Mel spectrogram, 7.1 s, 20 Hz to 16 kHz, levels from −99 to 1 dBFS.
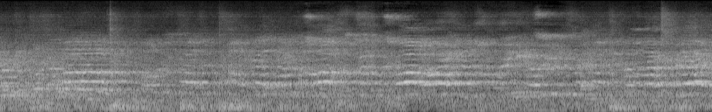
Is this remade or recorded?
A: remade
